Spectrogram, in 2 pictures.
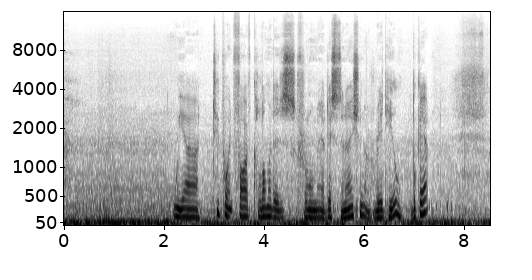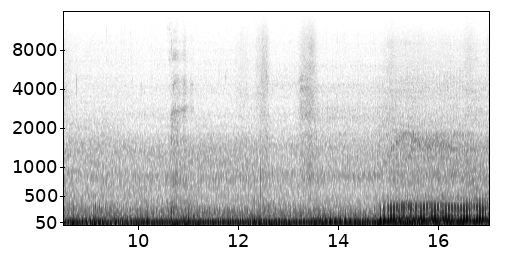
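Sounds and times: motorcycle engine accelerating: 0:08.8 - 0:17.0.

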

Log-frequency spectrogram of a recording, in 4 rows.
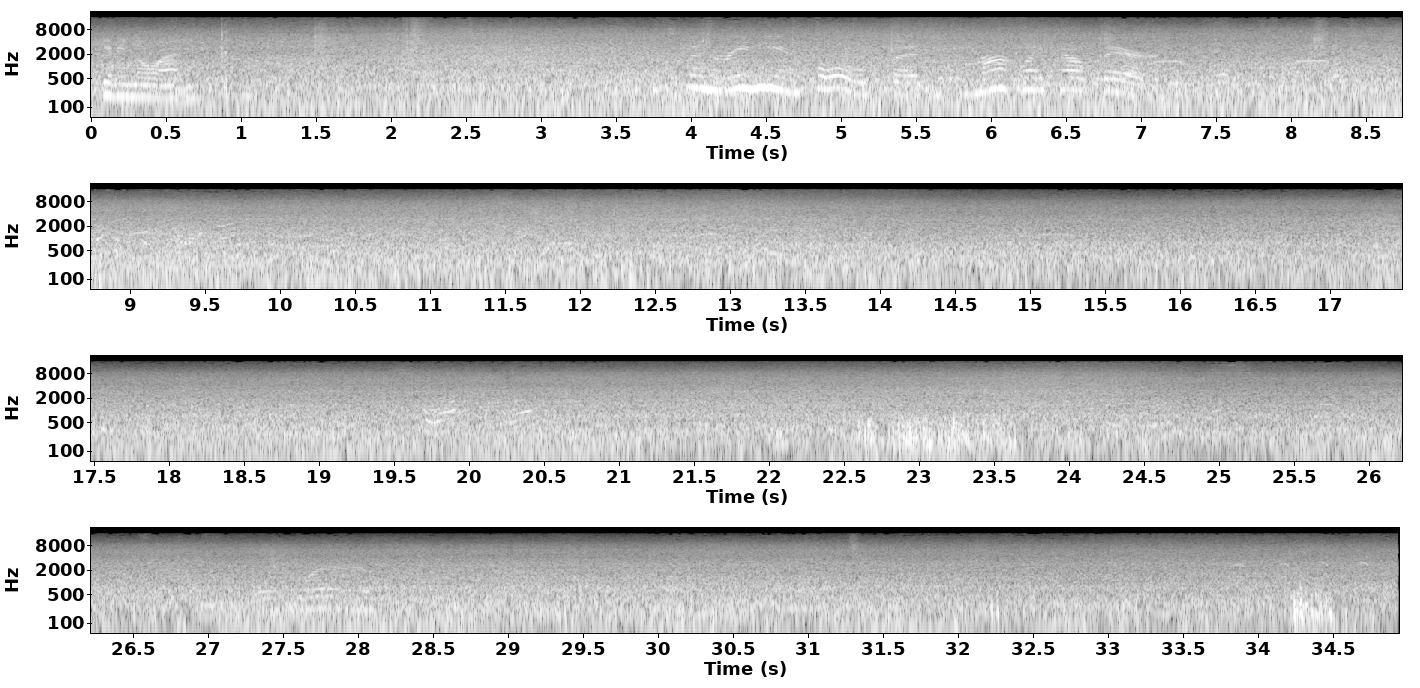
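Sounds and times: ocean surf on beach: 0:00.0 - 0:34.9.

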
